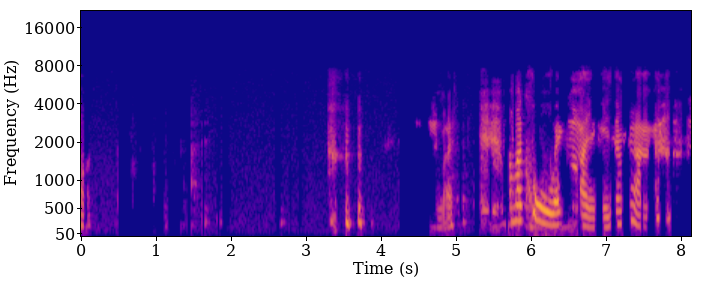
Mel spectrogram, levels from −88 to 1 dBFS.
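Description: A speech recording with faint remnants of the other side's voice leaking through at 0.0–0.52, 1.11–1.88, 2.65–2.71 and 4.67–6.46 s, roughly 30 to 35 dB below the talker, likely left by incomplete echo cancellation. On a spectrogram these show as thin, ghostly harmonic traces under the main voice. Speech suppressed in double talk dips the talker briefly, by roughly 15 dB, at 0.05–0.12 s, then pushes it far down, by roughly 40 dB, from 4.43 s to the end, likely as both sides speak together. The waveform envelope visibly collapses there, and the spectrogram thins and darkens. Between 0.52 and 1.38 s the room background is gated by the echo canceller, dropping by about 33 dB. This leaves a near-silent gap in the background before the room tone returns.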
